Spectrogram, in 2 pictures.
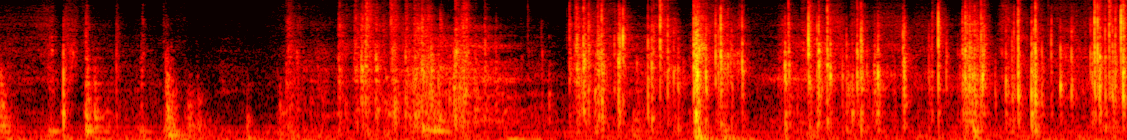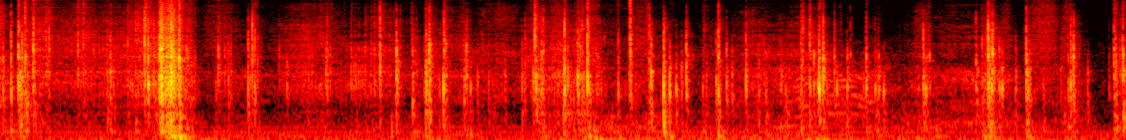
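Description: Crinkling and rustling of a plastic makeup-wipe packet being opened and handled: a rapid, uneven run of small crackles and clicks that thickens about two seconds in, with the sharpest ones about three and a half and six and a half seconds in.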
